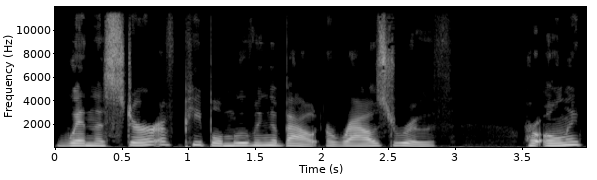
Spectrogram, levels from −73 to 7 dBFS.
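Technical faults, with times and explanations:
No technical faults can be heard, so there are no times or explanations to give.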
